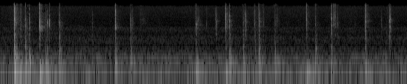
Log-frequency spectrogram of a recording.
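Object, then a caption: Laptop keyboard with thin plastic cover. Long acrylic nails type on a MacBook keyboard covered by a thin pink plastic or silicone cover. They make a quick, uneven run of soft, muted key taps with sharp bright clicks where the nails strike. Each tap is short and dry, with most of the weight in a low thud.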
